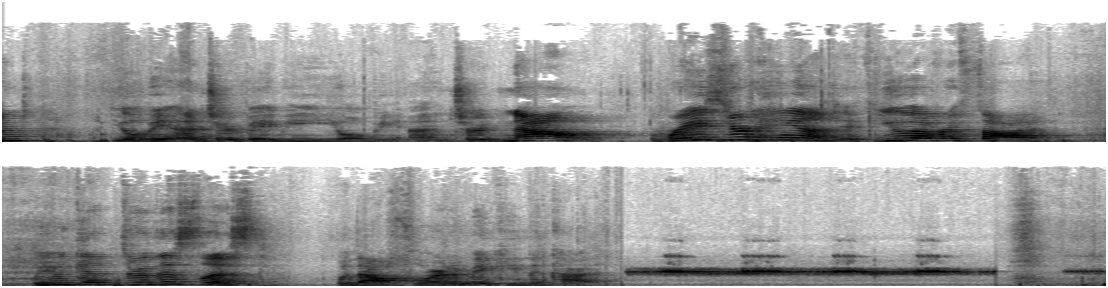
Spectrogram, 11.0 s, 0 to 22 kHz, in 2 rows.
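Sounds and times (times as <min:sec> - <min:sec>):
speech: 0:00.6 - 0:08.6
crickets chirping: 0:08.6 - 0:11.0.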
